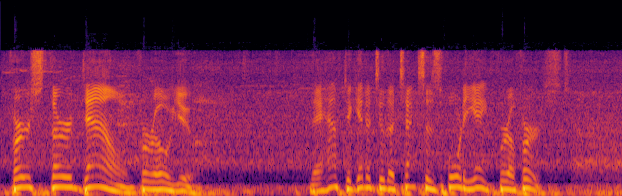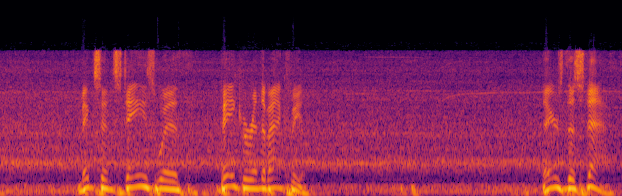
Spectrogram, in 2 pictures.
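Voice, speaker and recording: A high-voiced man does live radio play-by-play of a football game. He calls it in short, urgent bursts. The feed is dull, with clear stadium noise behind him. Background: stadium ambience.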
